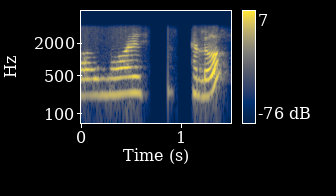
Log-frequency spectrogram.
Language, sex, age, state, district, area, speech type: Assamese, female, 30-45, Assam, Dhemaji, urban, conversation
